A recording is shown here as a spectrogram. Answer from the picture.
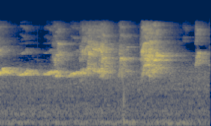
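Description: Birds chirping, about three sharp high chirps a second over a thin, steady whistling note.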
